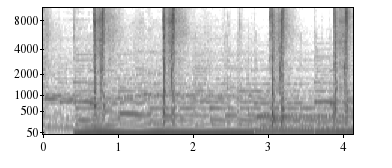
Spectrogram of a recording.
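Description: Nail gun firing four single shots about a second apart, driving nails through shiplap boards into the wall, over background music with a steady bass.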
